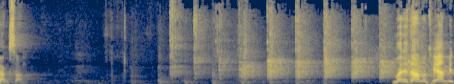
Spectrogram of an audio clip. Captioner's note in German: Beifall Freie Demokraten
